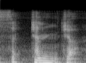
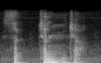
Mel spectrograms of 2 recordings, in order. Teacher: So, satyang plus cha will, although it can correctly be written like that, it would be pronounced as satyancha because the final ng sound would automatically be pronounced in the same position, that palatal position, as the following consonant, satyancha.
